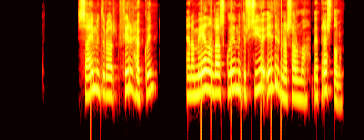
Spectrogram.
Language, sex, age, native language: Icelandic, female, 50-59, Icelandic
